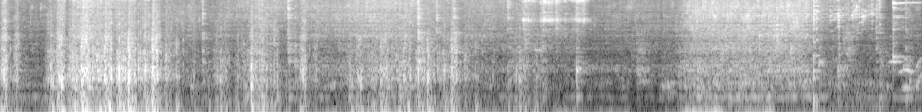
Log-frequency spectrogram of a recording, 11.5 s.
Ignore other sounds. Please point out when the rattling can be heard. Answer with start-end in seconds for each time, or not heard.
0.9-1.6, 6.5-7.5.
